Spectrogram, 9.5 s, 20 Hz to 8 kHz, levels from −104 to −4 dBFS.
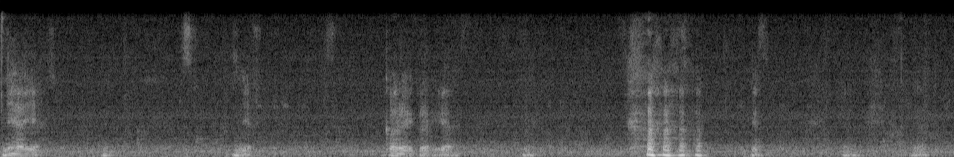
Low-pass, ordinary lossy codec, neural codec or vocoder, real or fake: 7.2 kHz; none; vocoder, 44.1 kHz, 128 mel bands, Pupu-Vocoder; fake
